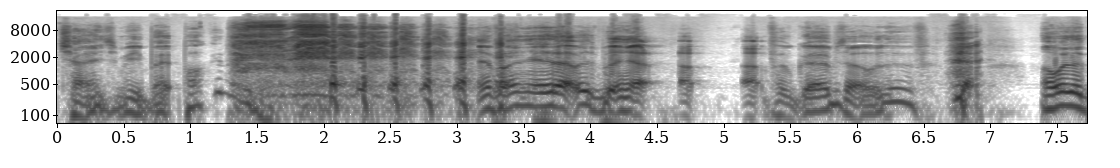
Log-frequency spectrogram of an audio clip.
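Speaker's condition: Cerebral palsy

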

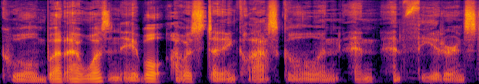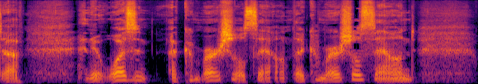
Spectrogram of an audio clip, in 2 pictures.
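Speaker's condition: Spasmodic dysphonia; energy healing

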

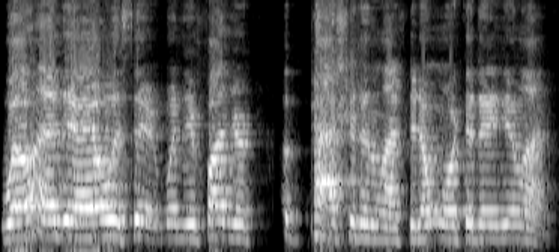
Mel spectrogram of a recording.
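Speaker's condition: Spastic quadriplegia cerebral palsy, severe

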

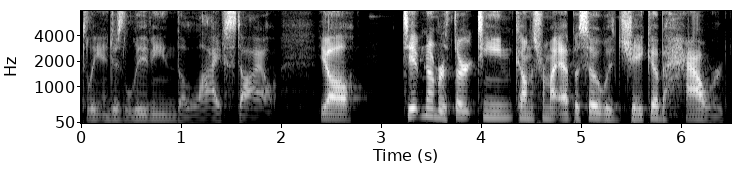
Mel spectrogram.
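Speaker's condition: No condition

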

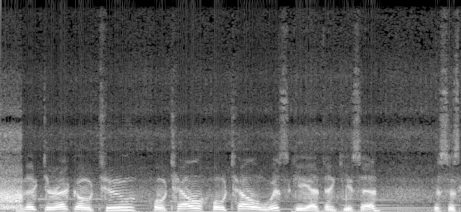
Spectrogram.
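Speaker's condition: No condition

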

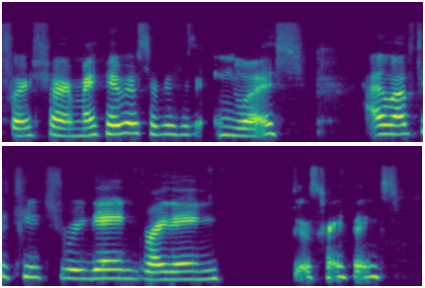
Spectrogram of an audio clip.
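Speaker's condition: Cerebral palsy; wheelchair use, onset before birth

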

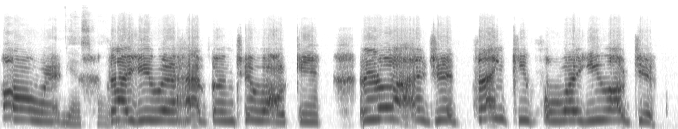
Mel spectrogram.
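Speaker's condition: Cerebral palsy; doctor told mother of diagnosis

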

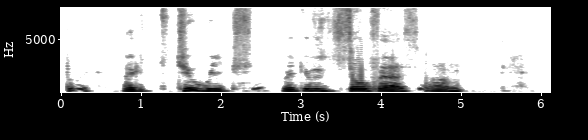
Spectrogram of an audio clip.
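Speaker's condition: Cerebral palsy; uses wheelchair

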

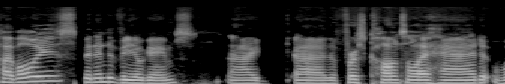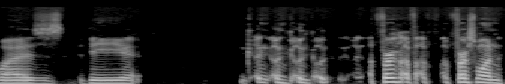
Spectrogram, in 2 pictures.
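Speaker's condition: Stutter; stutter since earliest speech, cause unknown, school speech therapy until about fifth grade, then stopped; no current therapy; stutter present, likened to a D&D streamer's stutter; repeated sounds, prolonged sounds

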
